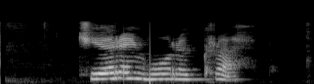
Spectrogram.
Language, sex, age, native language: Icelandic, male, 9, Icelandic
